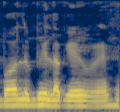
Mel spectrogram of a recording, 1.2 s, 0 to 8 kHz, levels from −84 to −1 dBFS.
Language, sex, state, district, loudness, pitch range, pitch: Hindi, male, Jharkhand, Deoghar, -13 LUFS, 110-120 Hz, 110 Hz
